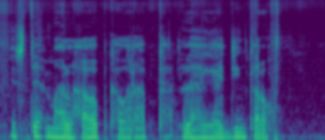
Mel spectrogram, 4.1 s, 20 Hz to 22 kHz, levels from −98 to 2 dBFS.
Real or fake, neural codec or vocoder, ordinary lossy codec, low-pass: fake; vocoder, 44.1 kHz, 128 mel bands, Pupu-Vocoder; none; none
